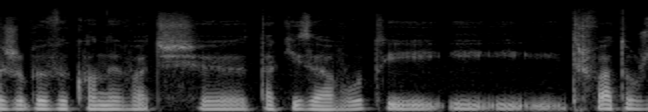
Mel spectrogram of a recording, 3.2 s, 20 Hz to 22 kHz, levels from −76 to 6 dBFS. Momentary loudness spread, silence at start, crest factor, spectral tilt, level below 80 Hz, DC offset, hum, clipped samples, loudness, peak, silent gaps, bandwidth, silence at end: 5 LU; 0 s; 20 dB; -6 dB/octave; -68 dBFS; under 0.1%; none; under 0.1%; -28 LUFS; -8 dBFS; none; 16 kHz; 0 s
